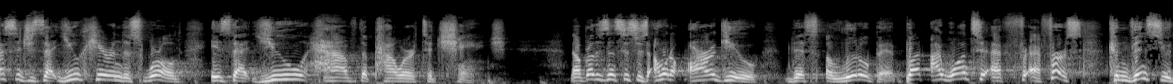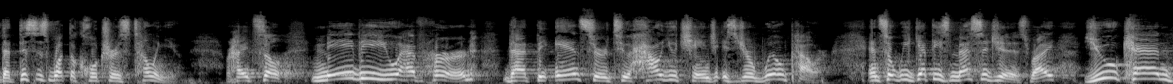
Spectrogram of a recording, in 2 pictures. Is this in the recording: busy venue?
no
